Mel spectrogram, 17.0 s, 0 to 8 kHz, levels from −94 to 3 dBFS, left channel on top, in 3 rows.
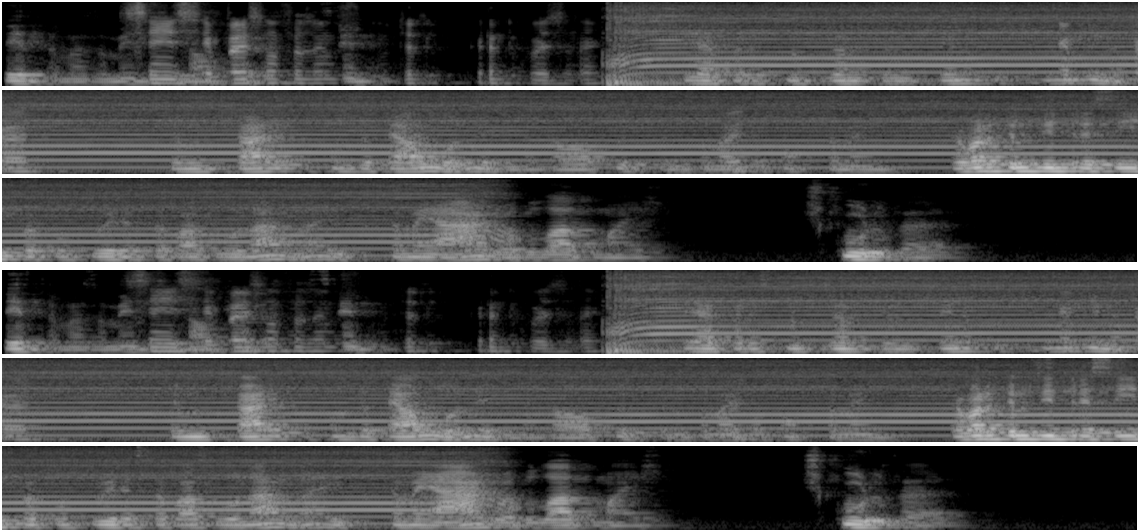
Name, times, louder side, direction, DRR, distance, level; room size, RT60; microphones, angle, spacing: voice 1, 0.0-1.0 1.7-1.8 3.4-4.9 5.2-5.6 6.5-9.5 9.8-10.1 10.4-14.5 15.6-16.1, right 1 dB, 65° right, 6 dB, 3.1 m, -36 dB
voice 2, 0.6-2.2 2.4-3.0 5.3-5.9 9.3-9.5, left 3 dB, 60° left, 3 dB, 1.2 m, -47 dB
Drill, 3.0-14.0, equal, ahead, 0.6 m, -43 dB
18.5 x 6.7 x 6.1 m, 0.42 s
head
